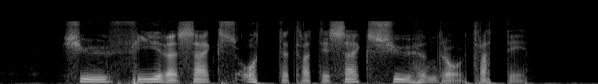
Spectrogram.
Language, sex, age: Norwegian, male, 48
